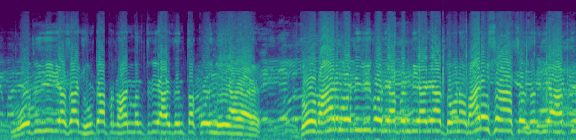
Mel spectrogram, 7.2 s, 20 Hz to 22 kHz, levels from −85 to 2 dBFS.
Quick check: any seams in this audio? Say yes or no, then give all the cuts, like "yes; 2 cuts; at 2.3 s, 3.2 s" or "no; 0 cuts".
no; 0 cuts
